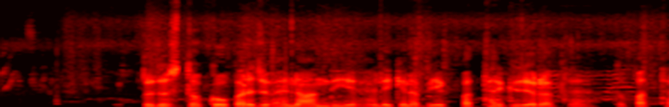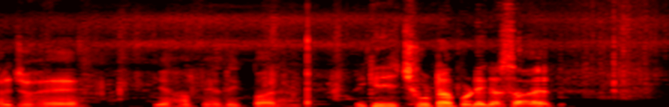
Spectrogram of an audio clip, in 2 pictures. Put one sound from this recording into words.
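A young man talks close by, with animation.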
